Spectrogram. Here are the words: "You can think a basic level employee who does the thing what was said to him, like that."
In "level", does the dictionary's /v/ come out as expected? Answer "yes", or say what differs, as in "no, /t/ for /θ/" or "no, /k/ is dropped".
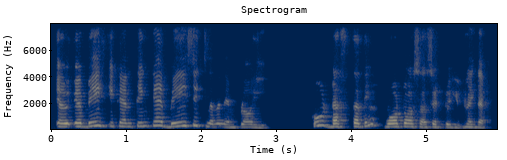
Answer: yes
